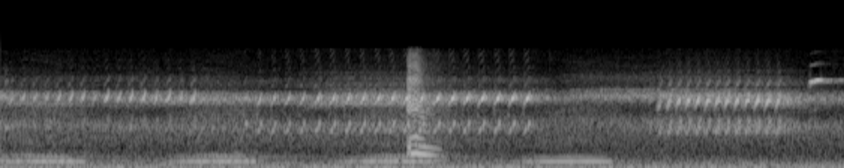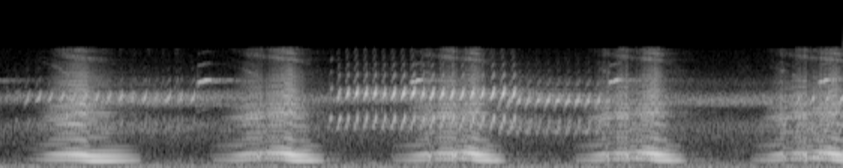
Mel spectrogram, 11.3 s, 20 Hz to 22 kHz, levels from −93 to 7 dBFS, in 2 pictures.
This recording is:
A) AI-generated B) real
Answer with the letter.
B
